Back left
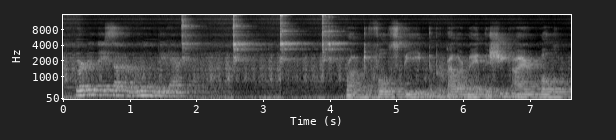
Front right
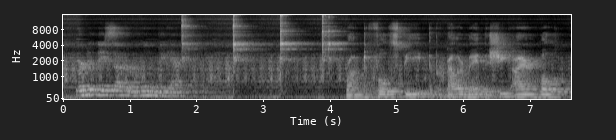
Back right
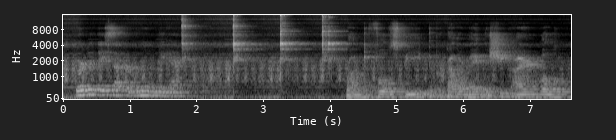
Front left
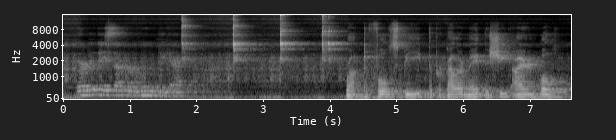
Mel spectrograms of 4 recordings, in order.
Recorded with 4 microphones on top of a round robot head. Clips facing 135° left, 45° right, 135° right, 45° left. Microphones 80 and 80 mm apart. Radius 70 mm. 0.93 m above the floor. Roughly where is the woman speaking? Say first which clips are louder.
Back left 1 dB, back right 3 dB; behind right.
